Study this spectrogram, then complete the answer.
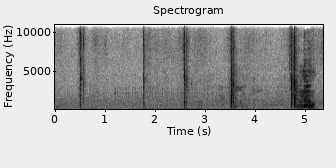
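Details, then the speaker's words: Cox glow-plug model engine on first start attempt, needle valve opened slightly: single sharp pops roughly once a second with silence between, then a brief stutter; fires intermittently but will not keep running. "we go it's firing I can hear it fire come on just open it up a little bit"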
